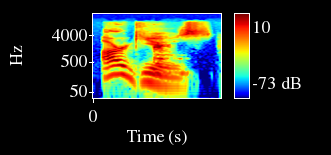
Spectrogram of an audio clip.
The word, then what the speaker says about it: argues: facebook yes uh mark are our our grease argues our arguments yeah this is a terrible i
